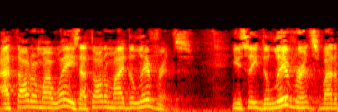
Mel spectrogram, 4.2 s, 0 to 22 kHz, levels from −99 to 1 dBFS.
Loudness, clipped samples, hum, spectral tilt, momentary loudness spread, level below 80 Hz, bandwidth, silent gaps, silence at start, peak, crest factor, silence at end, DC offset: -23 LUFS; under 0.1%; none; -2 dB/octave; 11 LU; -54 dBFS; 7.8 kHz; none; 0 s; -4 dBFS; 22 dB; 0 s; under 0.1%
